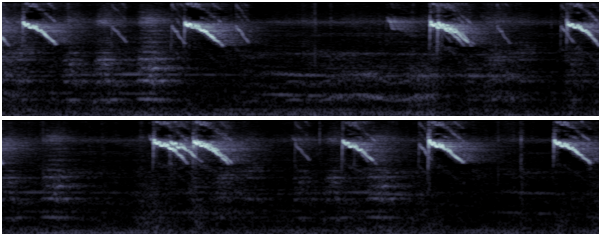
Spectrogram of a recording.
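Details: A female Oriental white-eye's calls, used to get male birds singing: piercing, falling chip notes in pairs and triplets at uneven intervals, with faint lower warbling behind.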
